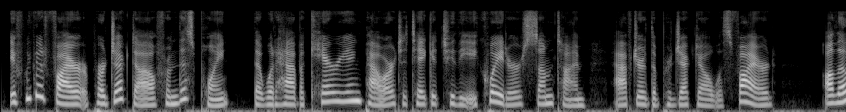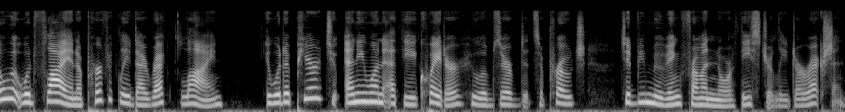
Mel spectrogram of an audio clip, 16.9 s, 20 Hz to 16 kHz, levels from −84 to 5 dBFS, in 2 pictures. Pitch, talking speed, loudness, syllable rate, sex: 215 Hz, 200 wpm, -20 LUFS, 5.8 syllables/s, female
